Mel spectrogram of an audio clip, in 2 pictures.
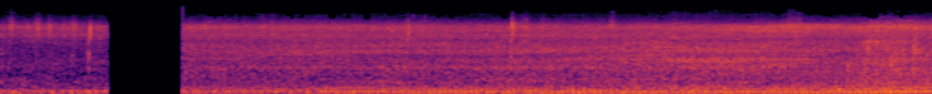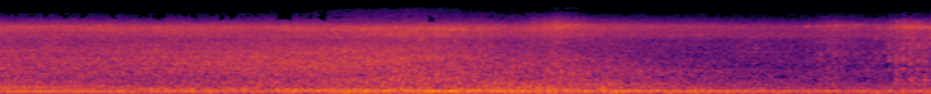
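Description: Road traffic noise: a motor vehicle's engine running with a low hum, growing louder through the middle and easing off near the end. The sound cuts out completely for a moment about a second in.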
